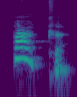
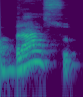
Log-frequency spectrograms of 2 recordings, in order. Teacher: haverá redução do encontro consonatal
